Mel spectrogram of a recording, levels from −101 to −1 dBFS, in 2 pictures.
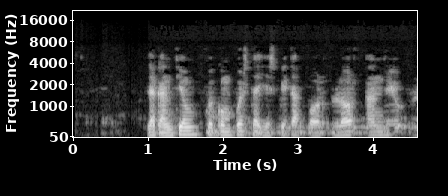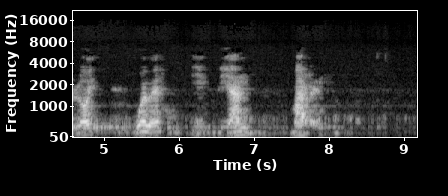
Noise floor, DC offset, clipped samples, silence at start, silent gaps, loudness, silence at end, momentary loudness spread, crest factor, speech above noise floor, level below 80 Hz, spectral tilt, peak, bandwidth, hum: -61 dBFS; under 0.1%; under 0.1%; 1 s; none; -21 LUFS; 1.05 s; 19 LU; 20 dB; 41 dB; -58 dBFS; -7.5 dB/octave; -2 dBFS; 7 kHz; none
